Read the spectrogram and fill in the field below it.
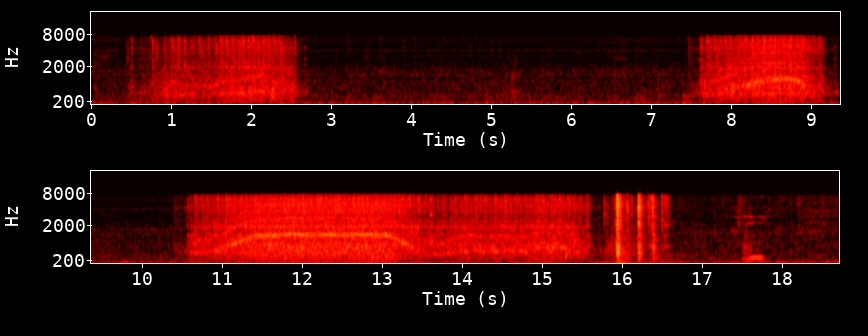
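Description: Sewing machine stitching quilt pieces together in three bursts: a short run, a brief run, then a longer steady whir, with quiet pauses and a few clicks and handling sounds near the end.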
